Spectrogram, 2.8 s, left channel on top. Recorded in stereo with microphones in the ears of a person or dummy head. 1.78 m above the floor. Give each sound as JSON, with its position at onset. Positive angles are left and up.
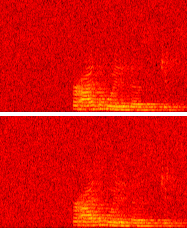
{"t": 1.1, "sound": "a woman speaking", "side_deg": 25, "distance_m": 7.0}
